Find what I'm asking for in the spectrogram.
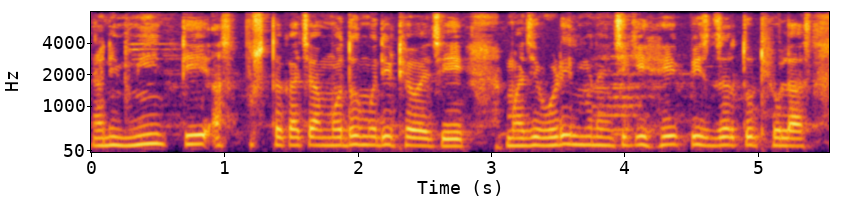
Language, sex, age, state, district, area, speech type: Marathi, male, 18-30, Maharashtra, Nanded, urban, spontaneous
